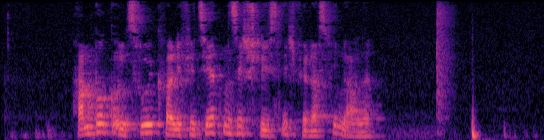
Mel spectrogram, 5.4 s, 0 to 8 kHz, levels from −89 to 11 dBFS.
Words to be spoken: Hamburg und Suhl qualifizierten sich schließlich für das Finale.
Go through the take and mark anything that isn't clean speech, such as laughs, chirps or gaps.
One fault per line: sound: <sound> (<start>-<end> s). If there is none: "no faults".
no faults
